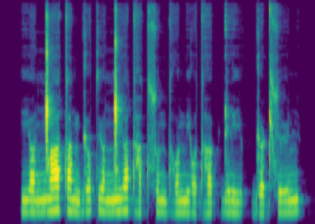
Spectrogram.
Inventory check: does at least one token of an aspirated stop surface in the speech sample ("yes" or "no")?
no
